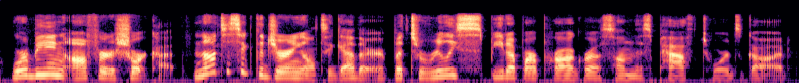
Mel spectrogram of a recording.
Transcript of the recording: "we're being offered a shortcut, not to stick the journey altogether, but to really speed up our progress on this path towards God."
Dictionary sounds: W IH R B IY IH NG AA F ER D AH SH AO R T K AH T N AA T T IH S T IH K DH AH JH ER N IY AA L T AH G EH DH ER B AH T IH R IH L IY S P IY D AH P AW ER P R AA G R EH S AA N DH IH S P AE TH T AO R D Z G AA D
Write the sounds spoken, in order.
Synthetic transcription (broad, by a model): W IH R B IY IH NG AA F ER D AH SH AO R T K AH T N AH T T IH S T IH K DH AH JH ER N IY AA L T AH G EH DH ER B AH T IH R IH L IY S P IY D AH P AW ER P R AA G R EH S N DH IH S P AE TH T AO R D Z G AA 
